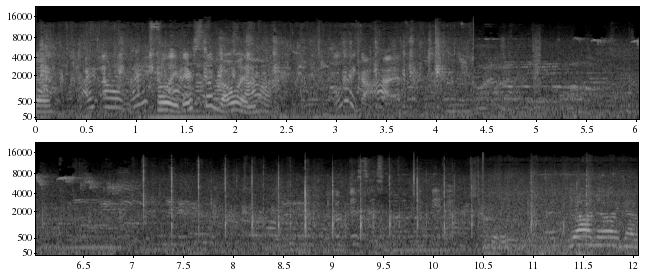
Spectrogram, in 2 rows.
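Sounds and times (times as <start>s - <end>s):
footsteps on stone pavement: 0.0s - 12.0s.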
